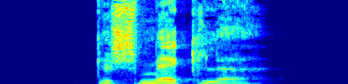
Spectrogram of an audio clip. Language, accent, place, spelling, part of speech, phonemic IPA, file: German, Germany, Berlin, Geschmäckle, noun, /ɡəˈʃmɛklə/, De-Geschmäckle.ogg
- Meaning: A hint of impropriety; fishiness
